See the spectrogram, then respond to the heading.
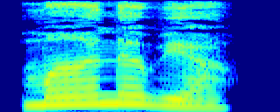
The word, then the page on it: ಮಾಣವ್ಯ: māṇavya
